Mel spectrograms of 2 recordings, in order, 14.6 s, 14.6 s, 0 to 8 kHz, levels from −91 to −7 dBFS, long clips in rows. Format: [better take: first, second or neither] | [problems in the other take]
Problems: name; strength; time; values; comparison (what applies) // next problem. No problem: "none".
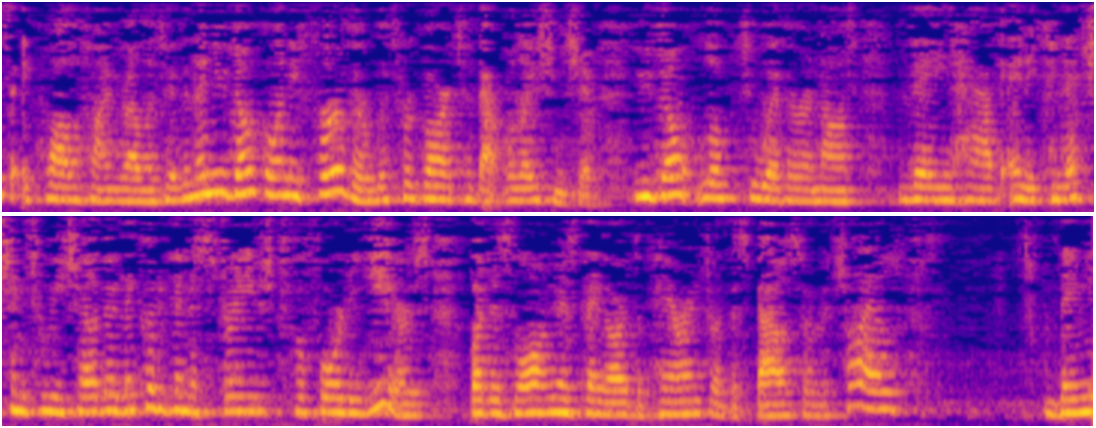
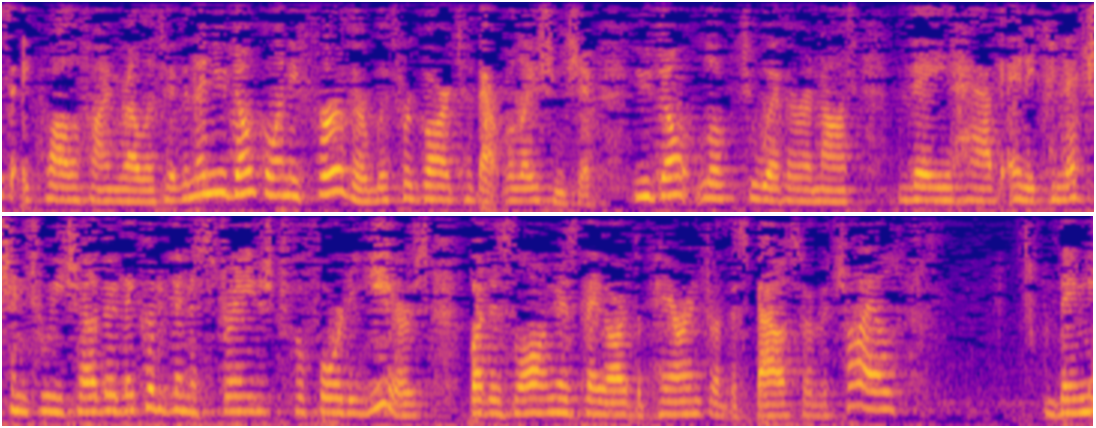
second | room echo; dies away in 0.3 s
